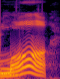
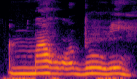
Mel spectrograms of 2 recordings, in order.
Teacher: Goinnya tetap tebal. Mimnya tipis, goinnya tebal. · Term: Mim tipis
